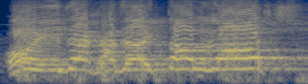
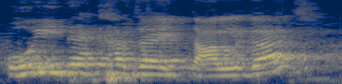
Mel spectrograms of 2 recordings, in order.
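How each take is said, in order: First: It is declaimed like a politician's speech. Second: It is recited like an ordinary poem.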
